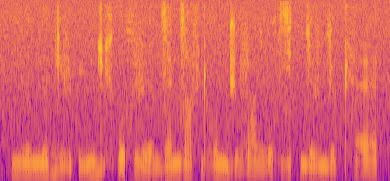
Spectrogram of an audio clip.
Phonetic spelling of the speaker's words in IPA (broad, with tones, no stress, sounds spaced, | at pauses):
j ɯ˧ l n ɯ˧ ɡʲ ø˨ v ʔ y˨˦ ŋ ɡ ḭ˨ x ʔ o̰˦ x v ø˨ ə̯ n z æ˦ n z ɑ˦ x ɖʱ o˦ n d͡ʒ u˨ v ɑ̰˨ l v o̰˦ x zʲ ɯ˦ t n z ø˦ v n z ø˧ ɭ ʈʰ æ̰˨˦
